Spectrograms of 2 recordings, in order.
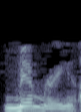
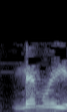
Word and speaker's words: MEMRI: They refer back to this article in Memory, I guess is how you pronounce it, M-E-M-R-I.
